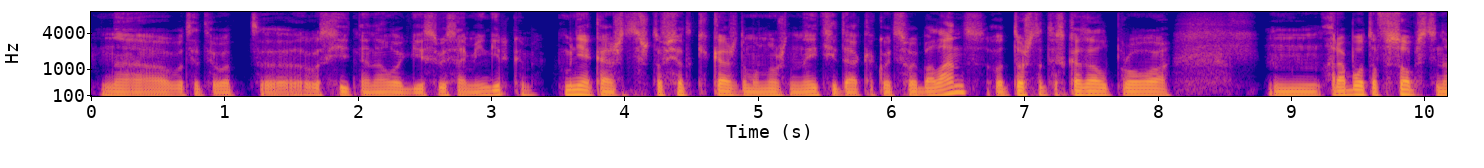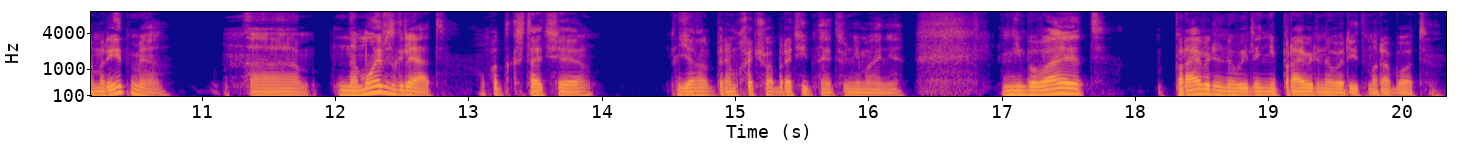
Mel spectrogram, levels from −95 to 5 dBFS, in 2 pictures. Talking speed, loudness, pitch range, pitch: 155 wpm, -23 LUFS, 90-110 Hz, 100 Hz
